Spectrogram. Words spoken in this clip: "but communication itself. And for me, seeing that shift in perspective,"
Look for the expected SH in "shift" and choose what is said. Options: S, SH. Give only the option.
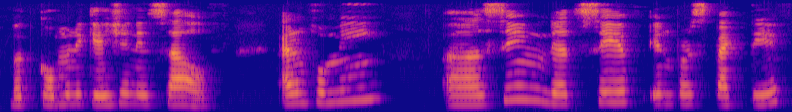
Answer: S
